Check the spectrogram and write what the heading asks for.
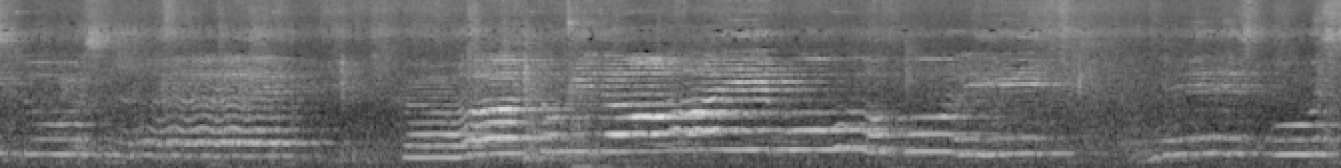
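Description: A woman's voice singing a Romanian Orthodox pricesnă (devotional hymn) in slow phrases of long held notes, with short breaks about two and a half seconds in and near seven seconds.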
